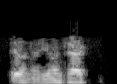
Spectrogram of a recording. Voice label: Police Tactical Encrypted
